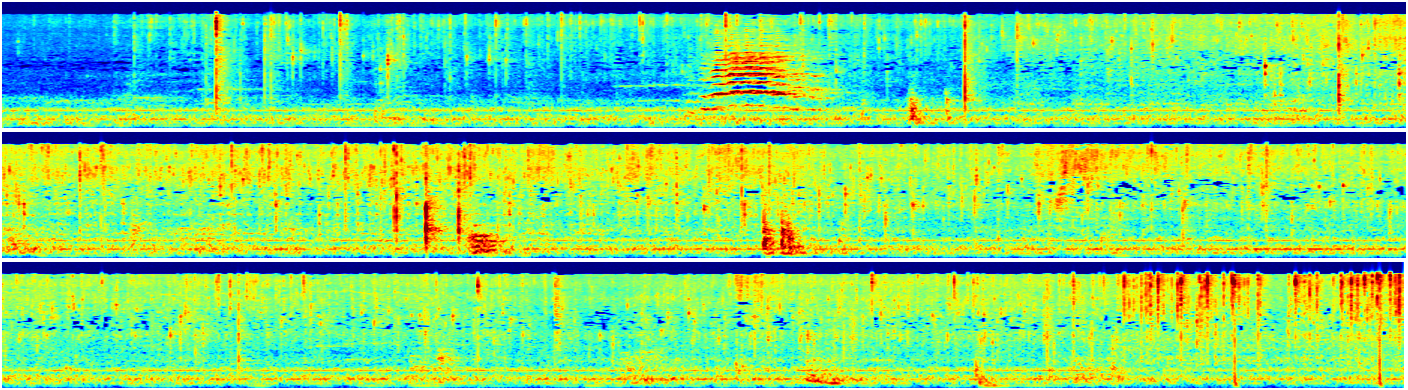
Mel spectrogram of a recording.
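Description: Green chillies and mustard seeds sizzling in hot oil in a frying pan, with scattered crackling pops as the mustard seeds splutter; the sizzle thickens after a few seconds. A brief wavering high-pitched sound comes about five seconds in.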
